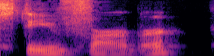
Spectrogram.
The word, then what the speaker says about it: Steve Farber: Well, I believe it's pronounced Steve Farber. I've been pronouncing it that way for 61 years.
